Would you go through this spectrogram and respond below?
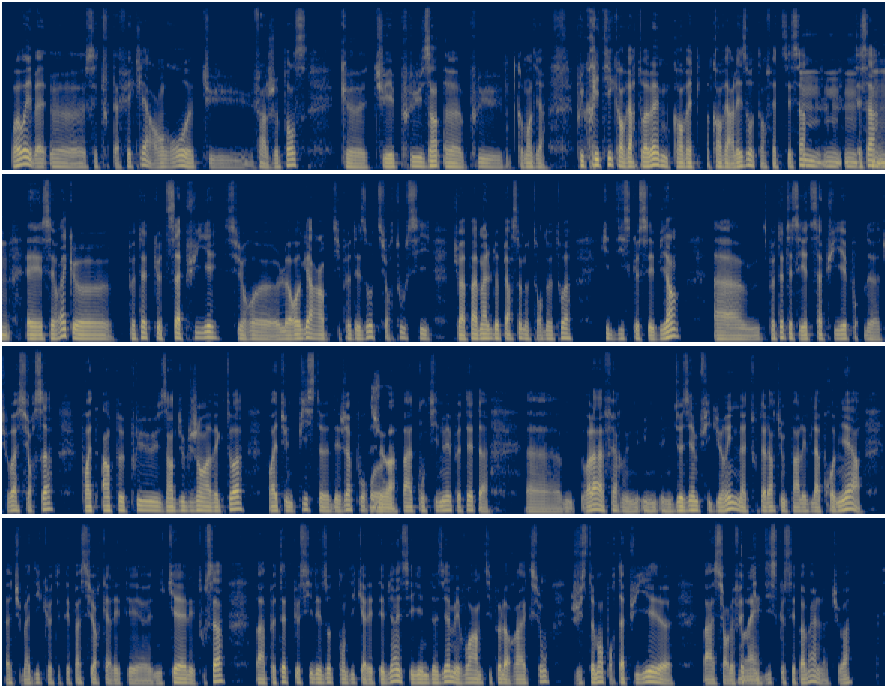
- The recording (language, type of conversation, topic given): French, advice, Comment apprendre de mes erreurs sans me décourager quand j’ai peur d’échouer ?
- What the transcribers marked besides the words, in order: tapping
